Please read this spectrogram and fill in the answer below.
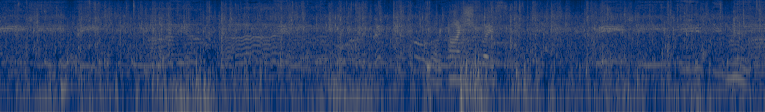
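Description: Wind rumbling on the microphone at the open waterside, with faint pitched sounds in the background and one louder sudden sound about nine seconds in.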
